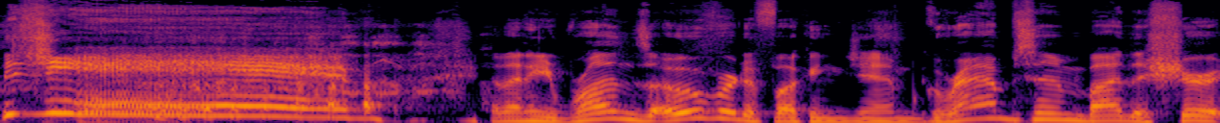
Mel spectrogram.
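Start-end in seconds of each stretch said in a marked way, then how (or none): 0.0-1.8 mock very high, loud, swooping scream. Telling a story where Mark hears it happen and calls to Jim, imitating Mark screaming. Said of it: "He starts screaming".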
